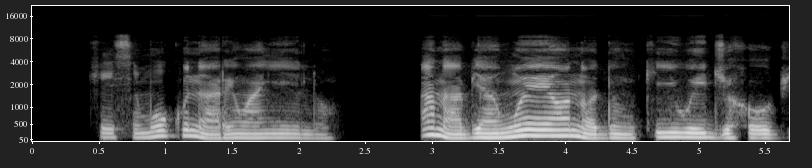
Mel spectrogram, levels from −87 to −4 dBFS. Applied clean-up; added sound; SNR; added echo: none; none; none; none.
